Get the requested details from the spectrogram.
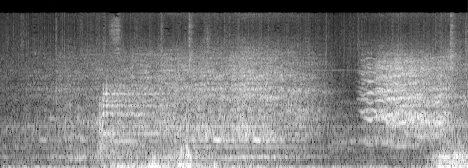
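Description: A magic blast bursts with a loud icy rush.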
